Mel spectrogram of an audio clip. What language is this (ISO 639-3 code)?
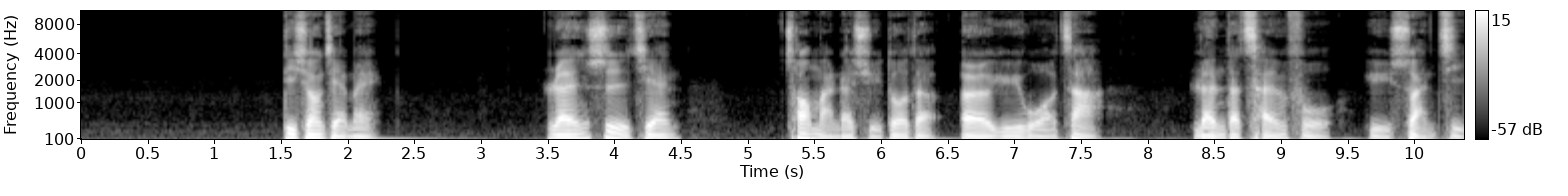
zho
